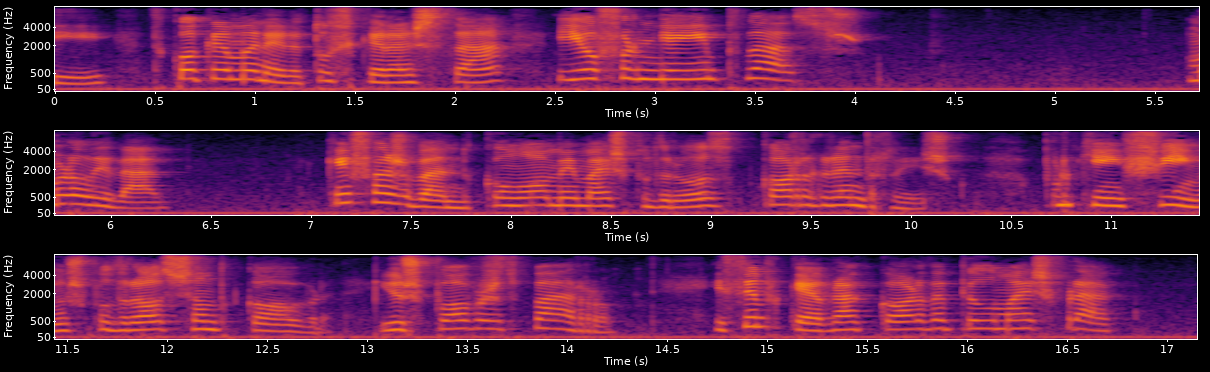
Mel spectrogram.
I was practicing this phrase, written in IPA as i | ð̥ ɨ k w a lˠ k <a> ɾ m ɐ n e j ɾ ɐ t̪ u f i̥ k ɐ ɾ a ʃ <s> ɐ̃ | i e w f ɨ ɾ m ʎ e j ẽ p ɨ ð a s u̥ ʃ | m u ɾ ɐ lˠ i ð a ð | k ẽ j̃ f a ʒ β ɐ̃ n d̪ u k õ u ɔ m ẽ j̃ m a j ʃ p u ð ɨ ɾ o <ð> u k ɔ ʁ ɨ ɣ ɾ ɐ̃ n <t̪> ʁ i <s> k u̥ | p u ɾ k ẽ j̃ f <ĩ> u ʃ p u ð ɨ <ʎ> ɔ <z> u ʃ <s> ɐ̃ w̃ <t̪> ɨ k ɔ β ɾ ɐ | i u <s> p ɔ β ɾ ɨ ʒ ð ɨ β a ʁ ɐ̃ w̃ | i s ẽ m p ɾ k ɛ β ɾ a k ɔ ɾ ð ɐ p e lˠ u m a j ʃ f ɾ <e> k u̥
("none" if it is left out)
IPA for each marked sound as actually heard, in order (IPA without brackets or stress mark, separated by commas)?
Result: ɛ, s, z, d̪, ʃ, ĩ, ɾ, z, s, d̪, ʃ, a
